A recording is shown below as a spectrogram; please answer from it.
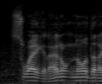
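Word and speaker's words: Sveeggen: Swagen is spelled S-V-E-E-G-G-E-N. So I think we'll say Swagen.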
